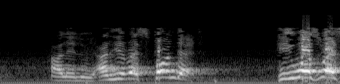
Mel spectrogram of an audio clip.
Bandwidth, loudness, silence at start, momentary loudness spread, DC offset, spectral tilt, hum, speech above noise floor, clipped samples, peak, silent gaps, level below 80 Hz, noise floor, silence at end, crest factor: 5.8 kHz; -13 LUFS; 0.5 s; 17 LU; under 0.1%; -6.5 dB/octave; 50 Hz at -45 dBFS; 31 dB; 0.4%; 0 dBFS; none; -44 dBFS; -42 dBFS; 0 s; 14 dB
